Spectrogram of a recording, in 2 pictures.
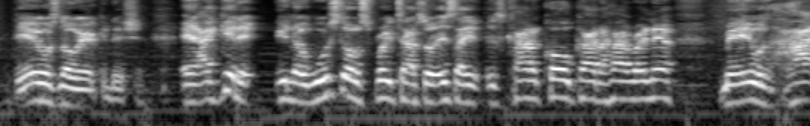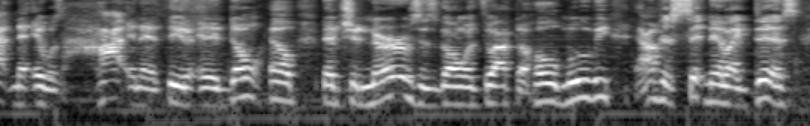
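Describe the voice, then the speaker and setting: A man hosts a movie review in a loose, rambling way. He leans on slang and swears now and then. His voice sits a little high, with soft guitar music playing under it. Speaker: movie reviewer, channel host. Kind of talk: casual spoken movie review.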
